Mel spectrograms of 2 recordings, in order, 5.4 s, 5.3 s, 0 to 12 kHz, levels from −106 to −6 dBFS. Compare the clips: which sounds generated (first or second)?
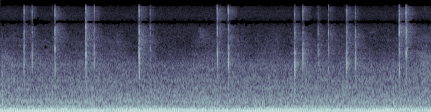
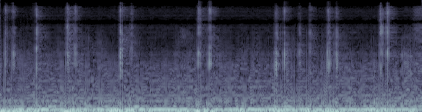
second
